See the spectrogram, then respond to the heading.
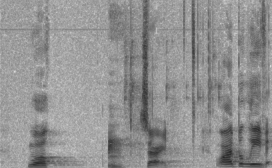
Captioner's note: ahem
